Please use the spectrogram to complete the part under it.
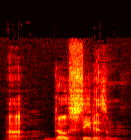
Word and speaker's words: Docetism: It is notable that one of the earliest Christological heresies, I don't know how to say this, D-O-C-E-T-I-S-M, Docetism, Docetism,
